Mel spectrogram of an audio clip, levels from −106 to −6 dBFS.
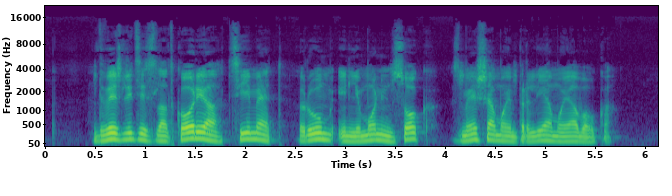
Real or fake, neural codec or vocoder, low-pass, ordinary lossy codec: real; none; 19.8 kHz; MP3, 64 kbps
